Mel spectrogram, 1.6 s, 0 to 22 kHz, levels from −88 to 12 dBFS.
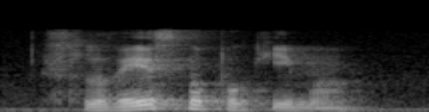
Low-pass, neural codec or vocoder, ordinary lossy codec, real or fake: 7.2 kHz; none; none; real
